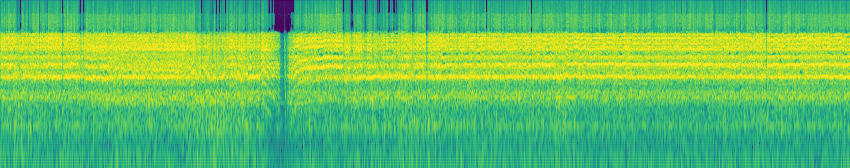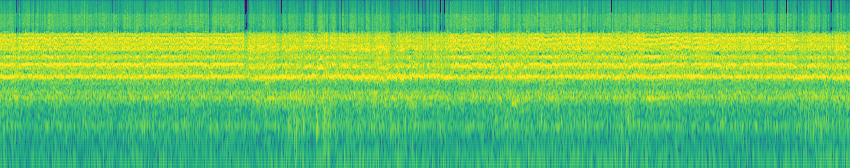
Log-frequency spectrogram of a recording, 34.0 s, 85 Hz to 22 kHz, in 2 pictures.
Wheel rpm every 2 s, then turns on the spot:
230, 210, 170, 190, 230, 230, 230, 230, 230, 230, 230, 220, 230, 230, 230, 230, 230.
none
